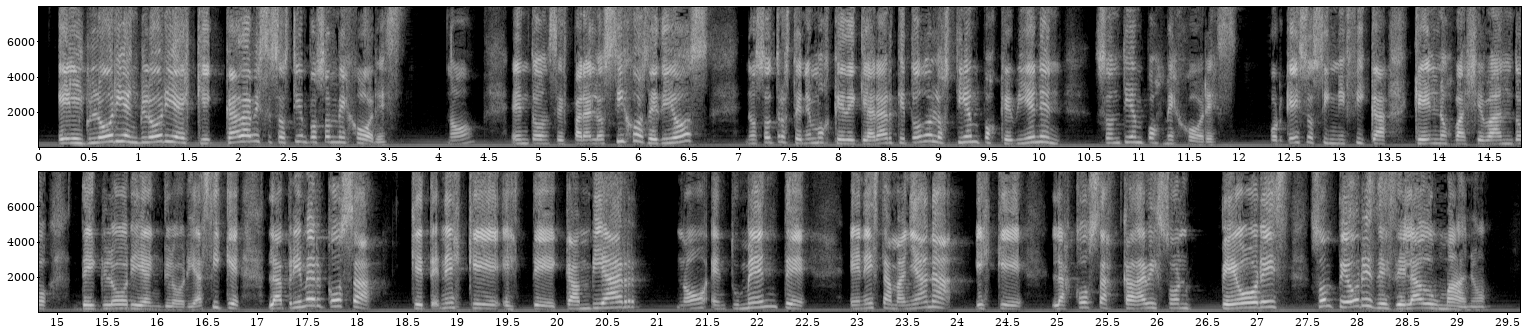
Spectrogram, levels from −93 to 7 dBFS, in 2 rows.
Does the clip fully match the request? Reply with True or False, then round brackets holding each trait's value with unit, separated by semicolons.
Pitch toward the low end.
False (230 Hz)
